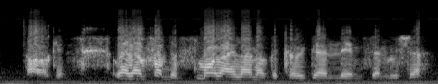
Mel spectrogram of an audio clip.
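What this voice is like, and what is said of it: Voice weakened by a cold. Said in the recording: “I'm down in the cold, so my voice is not that great”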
